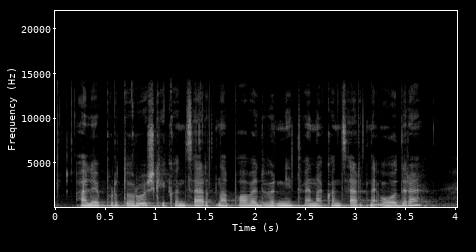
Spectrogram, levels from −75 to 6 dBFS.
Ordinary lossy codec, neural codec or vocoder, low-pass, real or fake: none; none; 14.4 kHz; real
